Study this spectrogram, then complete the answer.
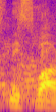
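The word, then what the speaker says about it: Niçoise: crispy poultry we have NCO salad n Nisar I should say I always read it how it's spelled and potato lentil soup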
